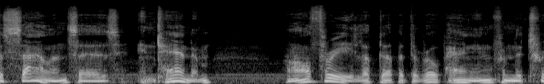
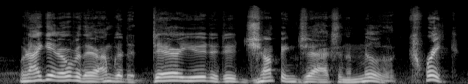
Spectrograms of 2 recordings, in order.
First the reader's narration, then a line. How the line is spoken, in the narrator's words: he yelled at me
